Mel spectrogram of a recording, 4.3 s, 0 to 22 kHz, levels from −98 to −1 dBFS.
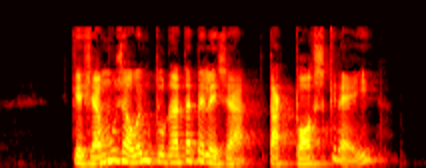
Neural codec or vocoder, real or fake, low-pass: none; real; 10.8 kHz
